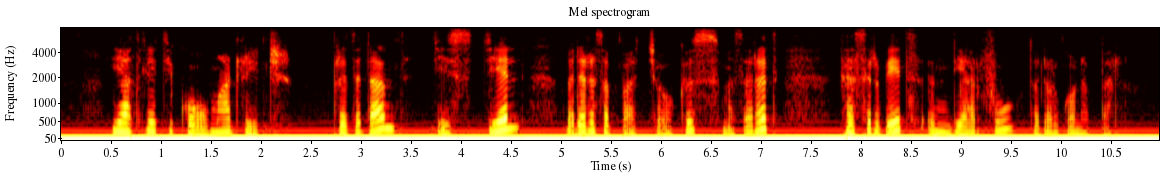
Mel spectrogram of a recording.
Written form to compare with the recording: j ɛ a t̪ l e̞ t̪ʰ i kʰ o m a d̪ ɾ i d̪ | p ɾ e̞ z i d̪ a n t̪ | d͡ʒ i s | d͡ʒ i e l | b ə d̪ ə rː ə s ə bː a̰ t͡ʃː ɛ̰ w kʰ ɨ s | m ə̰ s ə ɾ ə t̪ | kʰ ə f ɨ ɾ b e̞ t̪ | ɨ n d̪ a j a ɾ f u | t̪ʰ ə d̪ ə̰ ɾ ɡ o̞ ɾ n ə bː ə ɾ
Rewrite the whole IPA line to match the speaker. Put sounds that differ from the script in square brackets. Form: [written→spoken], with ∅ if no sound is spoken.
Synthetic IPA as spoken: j ɛ a t̪ l e̞ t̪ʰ i kʰ o m a d̪ ɾ i d̪ | p ɾ e̞ z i d̪ a n t̪ | d͡ʒ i s | d͡ʒ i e l | b ə d̪ ə rː ə s ə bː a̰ t͡ʃː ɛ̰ w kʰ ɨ s | m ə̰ s ə ɾ ə t̪ | kʰ ə [f→s] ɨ ɾ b e̞ t̪ | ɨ n d̪ [a→i] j a ɾ f u | t̪ʰ ə d̪ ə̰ ɾ ɡ o̞ [ɾ→∅] n ə bː ə ɾ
